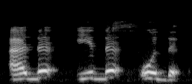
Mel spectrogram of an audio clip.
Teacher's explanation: Huruf kol-kolah sehingga ketika sukun dia memantul.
